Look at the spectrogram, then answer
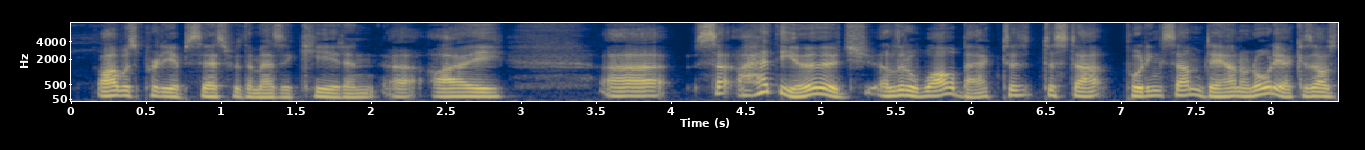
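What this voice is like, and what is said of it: Australian accent. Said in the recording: “me doing it in an Australian accent”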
